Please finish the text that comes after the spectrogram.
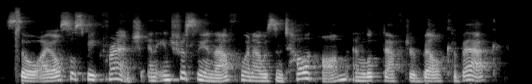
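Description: A woman from Canada whose first language was Italian speaks as a podcast guest. Her voice sits slightly low, and she tells her points through relaxed anecdotes. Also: a little fast. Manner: explains in a conversational, anecdotal way. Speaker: guest expert. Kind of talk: podcast interview.

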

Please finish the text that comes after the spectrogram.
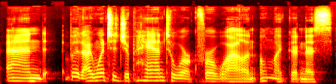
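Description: A woman's voice: low-pitched, fairly quick, creaky, fairly bright tone. A woman hosting an interview, friendly and chatty, sharing her own experiences between questions. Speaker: interview host. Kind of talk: conversational interviewing.

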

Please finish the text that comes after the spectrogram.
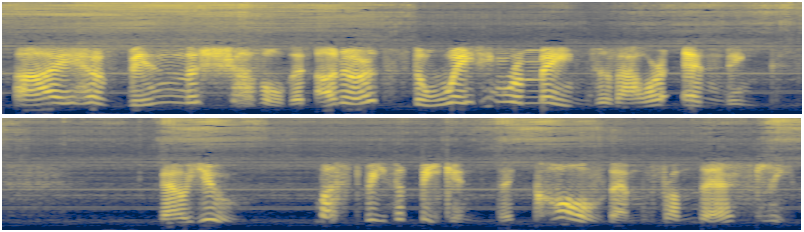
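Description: Slow, piercing fanatical cult leader. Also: male voice, on the high side, pushed and bright, heavily acted. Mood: resigned, solemn. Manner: theatrical, deliberate, preaching with rhetorical questions. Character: fanatical male cult leader delivering a recorded manifesto. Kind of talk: audio drama monologue. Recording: harsh taped recording, distant from mic.

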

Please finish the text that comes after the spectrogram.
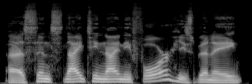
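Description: Man, raspy hoarse voice, podcast host, rambling friendly chat, dry. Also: medium pitch, expressive, moderate pace, dry recording. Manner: friendly, rambling with many fillers.

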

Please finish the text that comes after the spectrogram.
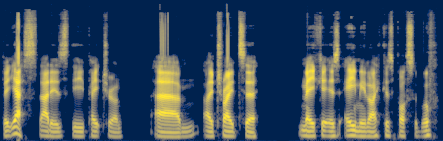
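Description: A man chats casually as a podcast co-host. His voice is smooth and clear, recorded dry. He rambles a little hesitantly, with a joking streak. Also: low-pitched, little pitch movement, normal speed, fairly bright tone, no room sound. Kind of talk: casual chat.

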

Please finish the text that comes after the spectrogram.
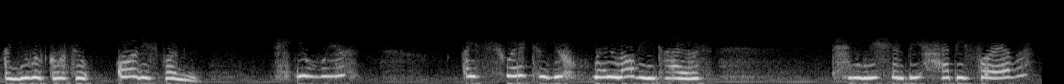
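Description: An actress playing a devoted young sweetheart in a radio drama, tender, imploring and melodramatic. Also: female voice, high voice, measured pace, pauses often, narrow, tinny audio. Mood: tender, insistent. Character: devoted young sweetheart, pleading gently to be married. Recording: thin, band-limited old radio recording.

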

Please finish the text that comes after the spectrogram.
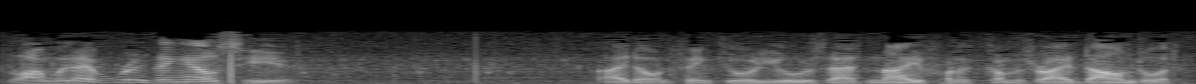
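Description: An actor playing an insinuating, hearty-drinking bungalow owner with mock-polite, domineering manner in 1950s radio style. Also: male voice, low-pitched, lively intonation, normal speed. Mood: hostile, taunting. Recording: dull, noisy vintage radio recording.

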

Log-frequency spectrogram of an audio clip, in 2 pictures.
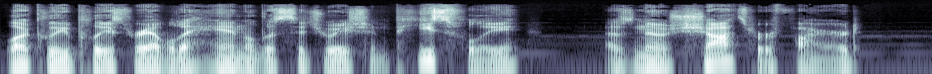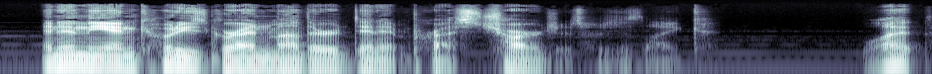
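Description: A man's voice: sits low, brisk, no room sound. An American man hosting a true-crime podcast, reading scripted narration with blunt, casual, sometimes profane asides on a close microphone. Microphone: close studio podcast microphone. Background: faint music.

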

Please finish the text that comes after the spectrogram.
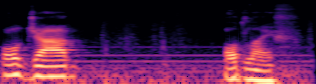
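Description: A man acting an uneasy, evasive newcomer with a hesitant, halting manner in an audio drama. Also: medium pitch, soft background music.

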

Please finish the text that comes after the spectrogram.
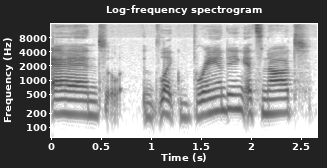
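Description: A woman hosts her podcast alone in a casual, chatty way. She sounds eager and enthusiastic, and she often drops in little self-deprecating asides. Her voice sits at a middle pitch for a woman. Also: slow pace, clear, resonant tone. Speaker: podcast host. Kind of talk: casual solo podcast talk.

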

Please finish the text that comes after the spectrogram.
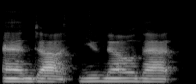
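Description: A woman's voice: a bass voice, monotone, slow pace. Middle-aged woman from new jersey chatting on a podcast, earnest and emphatic, trips over words and restarts a lot. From New Jersey, USA. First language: German. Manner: earnest, emphatic, with self-corrections and repeated words. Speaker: podcast guest. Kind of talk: conversational interview.

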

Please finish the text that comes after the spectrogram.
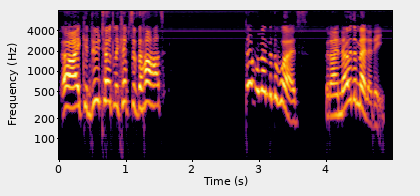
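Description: High, swoopy, dreamy scatterbrained woman. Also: huge pitch swings, fairly quick, no echo, muffled recording. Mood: groggy, puzzled. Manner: dreamy, easily distracted chatter. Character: groggy, scatterbrained, playful woman waking in a capsule. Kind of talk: audio drama acting.

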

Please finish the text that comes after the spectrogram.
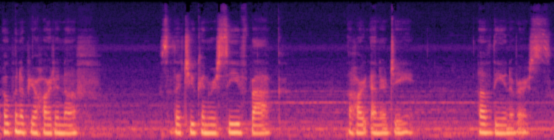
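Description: Woman doing a guided meditation, mellow n soothing, really slow w long pauses. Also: medium pitch, completely flat delivery, vocal fry, soft background music. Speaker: podcast host and meditation guide.

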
